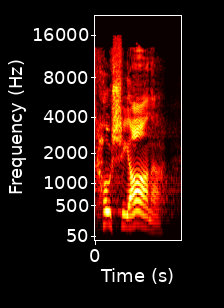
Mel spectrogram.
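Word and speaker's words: Hoshiana (הושענא): In its original context, when we see the word Hosanna in the Hebrew, it is pronounced Hoshiana.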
